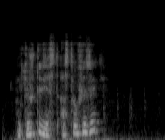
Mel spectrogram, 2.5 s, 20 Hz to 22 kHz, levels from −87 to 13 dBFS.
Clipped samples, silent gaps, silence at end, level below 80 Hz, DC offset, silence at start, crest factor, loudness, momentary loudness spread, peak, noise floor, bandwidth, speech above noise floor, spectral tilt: under 0.1%; none; 0.55 s; -60 dBFS; under 0.1%; 0.2 s; 16 dB; -35 LUFS; 10 LU; -22 dBFS; -68 dBFS; 8.8 kHz; 34 dB; -6 dB/octave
